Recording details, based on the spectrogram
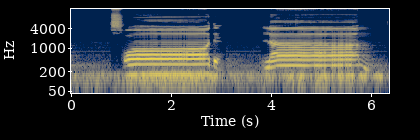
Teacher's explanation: یہ صاد حروف مستعلیہ میں سے ہے، اس کو ہم نے پر پڑھنا ہے یعنی موٹا پڑھنا ہے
